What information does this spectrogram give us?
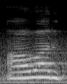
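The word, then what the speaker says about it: hour: जब आप घंटों की बात करते हो आवर की तो इसमें साउंड एच साइलेंट हो जाता है। एक्चुअली इट्स अ वर्ड ओ यहां पे ओ साउंड आपको सुनाई देगा।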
